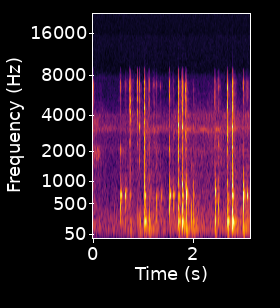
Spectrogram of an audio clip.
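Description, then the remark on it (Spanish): Rapid, uneven clicking of computer keys as someone types a chat message, in short bursts with brief pauses between them and no one talking. “Se escucha que estoy tecleando.”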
